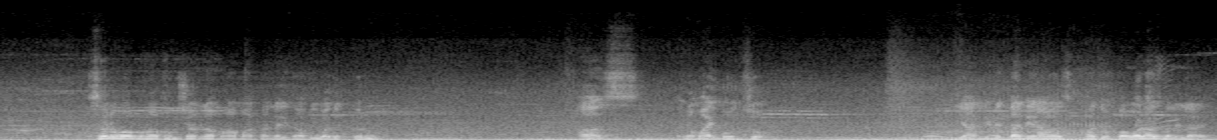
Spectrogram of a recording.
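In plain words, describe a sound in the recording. A young man speaks with animation through a microphone and loudspeakers.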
